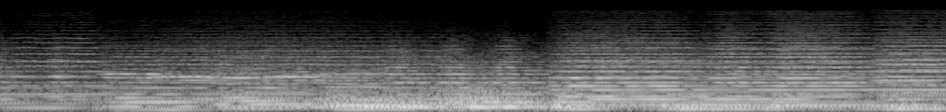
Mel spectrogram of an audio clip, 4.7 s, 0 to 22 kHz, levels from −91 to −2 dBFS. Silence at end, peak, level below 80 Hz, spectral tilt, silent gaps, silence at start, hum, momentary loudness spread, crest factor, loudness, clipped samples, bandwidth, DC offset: 0 s; -10 dBFS; -40 dBFS; -7.5 dB/octave; none; 0 s; none; 6 LU; 12 dB; -24 LUFS; under 0.1%; 9.4 kHz; under 0.1%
